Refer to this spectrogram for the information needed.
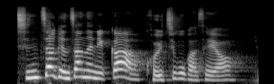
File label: neutral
